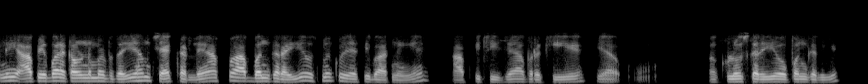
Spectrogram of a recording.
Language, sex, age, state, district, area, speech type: Urdu, male, 30-45, Delhi, East Delhi, urban, conversation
